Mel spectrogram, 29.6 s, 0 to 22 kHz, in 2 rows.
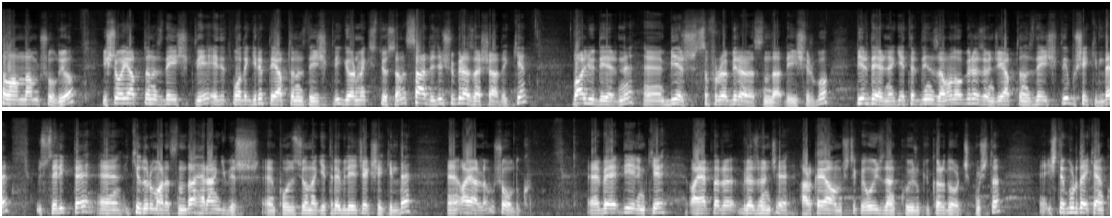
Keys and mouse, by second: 7.6-9.4 drag, 22.5 middle click, 26.1-29.5 middle drag.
